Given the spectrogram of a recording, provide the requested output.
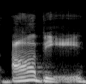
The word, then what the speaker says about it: Obi: I believe it's actually pronounced Abi. Abi. Which it makes that neither makes sense. Sure. But Abi particularly bothered me, given that it's spelled like Obi-Wan.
